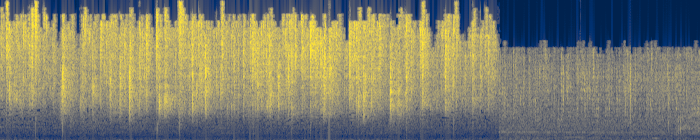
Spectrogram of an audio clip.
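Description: A man urinating into a toilet: a steady, crackly hissing splash of the stream into the bowl, which stops abruptly about six seconds in and leaves a quieter hiss.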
